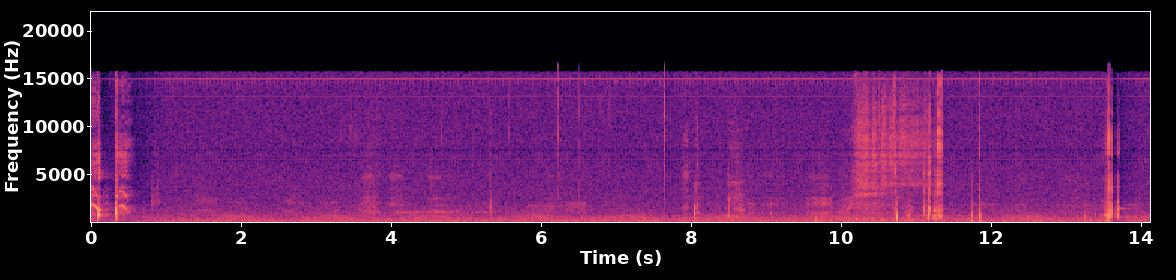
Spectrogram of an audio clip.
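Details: Infant copying an adult's coughing gives a few short, deliberate voluntary coughs, playful rather than a sign of illness.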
